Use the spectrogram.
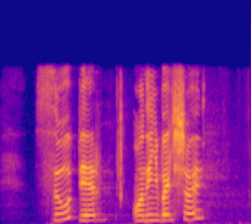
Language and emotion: Russian, positive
